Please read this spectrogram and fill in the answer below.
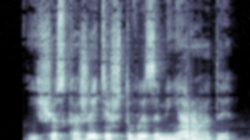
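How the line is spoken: Grumbling king. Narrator (Russian): проворчал король

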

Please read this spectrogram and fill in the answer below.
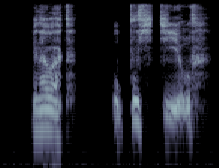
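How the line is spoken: Muffled groan. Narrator (Russian): глухо простонал он

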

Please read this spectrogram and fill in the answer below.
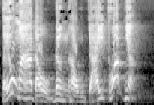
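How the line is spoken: Shout. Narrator (Vietnamese): Âm ma giáo chủ quát

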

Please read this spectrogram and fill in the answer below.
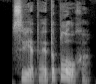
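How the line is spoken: Stern voice. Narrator (Russian): строгим голосом говорю ей я

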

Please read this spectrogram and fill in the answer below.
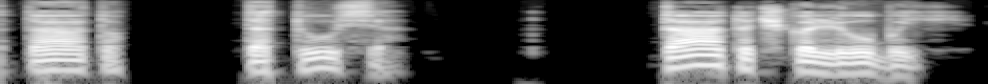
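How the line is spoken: Tender murmuring. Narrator (Russian): ласково твердила про себя

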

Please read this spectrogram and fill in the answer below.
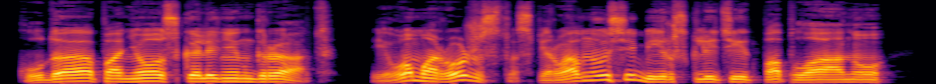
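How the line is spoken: Indignant deep bass. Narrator (Russian): низким басом возмутился Ре

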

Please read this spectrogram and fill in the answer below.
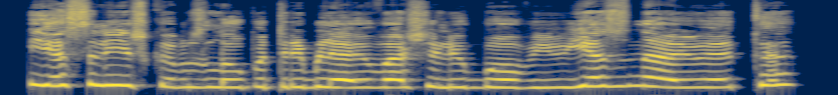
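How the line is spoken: Sobbing. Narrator (Russian): С рыданием говорила она

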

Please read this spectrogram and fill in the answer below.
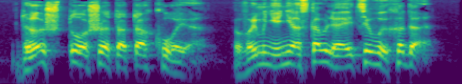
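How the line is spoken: Grumbled. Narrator (Russian): пробурчал Янгверт

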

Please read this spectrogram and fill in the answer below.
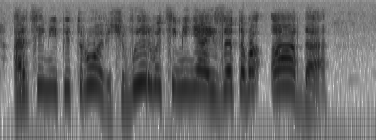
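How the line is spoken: Straining to cry out. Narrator (Russian): силилась закричать

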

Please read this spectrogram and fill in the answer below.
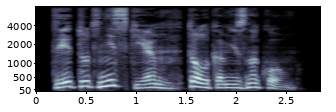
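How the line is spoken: Sighing. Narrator (Russian): вздохнул Рикельми

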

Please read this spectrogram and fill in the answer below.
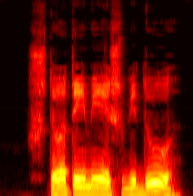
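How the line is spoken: Plain question. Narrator (Russian): спросил Оливера

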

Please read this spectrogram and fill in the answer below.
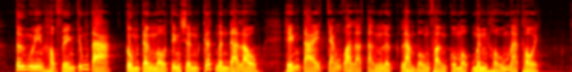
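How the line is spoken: Hearty laugh, loud bold voice. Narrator (Vietnamese): Tiêu Tư cười ha ha, hào khí đột nhiên bùng phát, cao giọng nói

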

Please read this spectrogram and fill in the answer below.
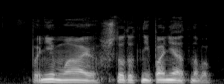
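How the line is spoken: Prisoner grumbling. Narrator (Russian): проворчал пленник

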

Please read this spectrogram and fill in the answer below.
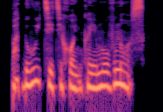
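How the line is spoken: Whisper. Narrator (Russian): прошептал Блум

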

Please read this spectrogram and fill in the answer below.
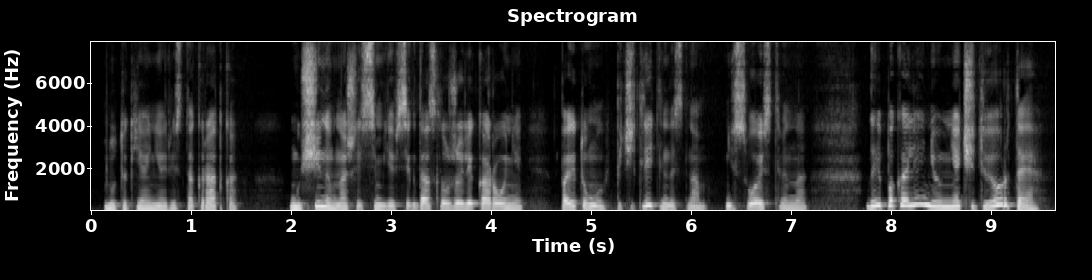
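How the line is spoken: Smirking. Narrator (Russian): хмыкнул он

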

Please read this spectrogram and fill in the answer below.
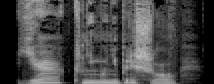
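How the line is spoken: Gentle reply. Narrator (Russian): мягко ответил священник

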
